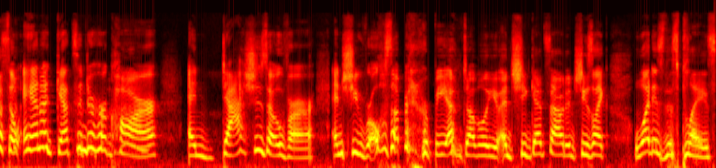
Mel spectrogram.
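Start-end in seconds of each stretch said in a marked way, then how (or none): 7.9-9.0 put-on Russian accent. Retelling how a new friend arrived and spoke, imitating Anna's Russian accent. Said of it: "she has this like beautiful Russian accent".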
